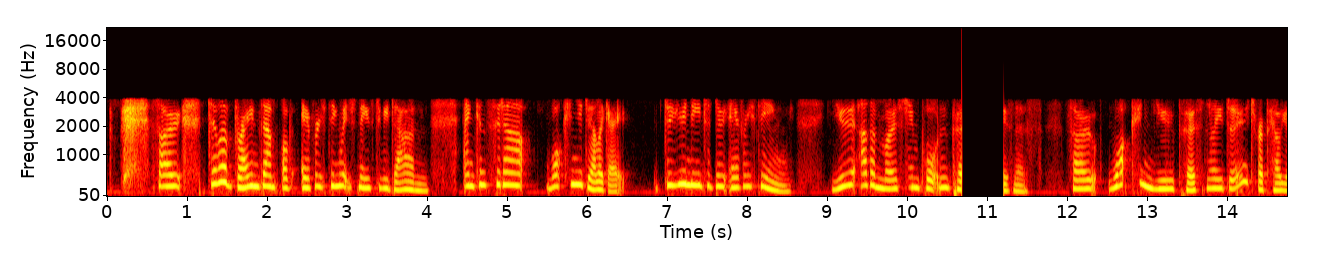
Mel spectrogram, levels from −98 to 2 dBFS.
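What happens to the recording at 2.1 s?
A packet went missing in transit, and the G.729 decoder covered the gap with VoIP packet loss concealment. Between 2.11 and 2.17 s, after "so do a brain" and before "of everything which needs", about 30 ms of audio never arrived, consistent with one lost packet. The decoder kept repeating its last pitch and vocal tract filter at falling gain. The result is a short buzzy or noisy smear that fades, and the following frames stay weak or distorted as the predictor recovers.

The same moment also carries the damage from the G.729 codec that runs through the whole clip. The speech is rebuilt from a filter, a pitch predictor and a few pulses per frame, and the band is cut at 4 kHz. This gives a muffled, slightly rough and synthetic quality, plainly audible here and consistent with the 8 kbit/s G.729A coder.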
